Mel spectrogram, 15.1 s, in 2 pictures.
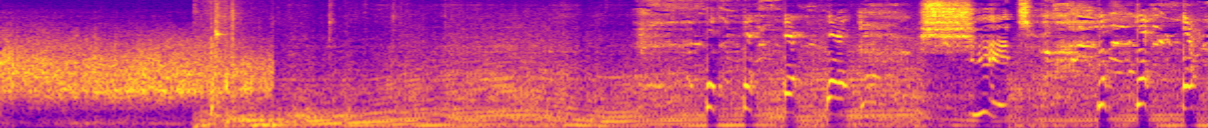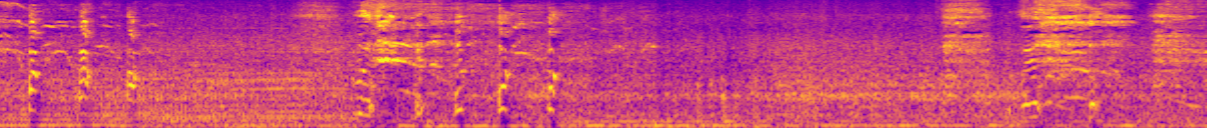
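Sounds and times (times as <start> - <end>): car engine droning: 0.0 - 15.0
man laughing: 4.0 - 8.7, 9.7 - 11.4, 13.9 - 15.0.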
